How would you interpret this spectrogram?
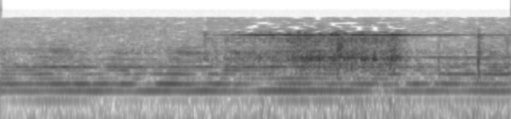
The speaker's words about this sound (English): Hey, that plane sure has got a funny-sounding motor. Never heard one like that before. I gotta report it fast.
